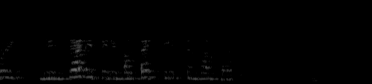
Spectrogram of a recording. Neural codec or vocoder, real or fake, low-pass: vocoder, 22.05 kHz, 80 mel bands, HiFi-GAN; fake; 3.6 kHz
